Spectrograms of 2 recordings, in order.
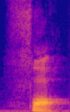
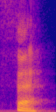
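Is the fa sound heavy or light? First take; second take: heavy; light. First: The syllable sounds heavy and thick. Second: The syllable sounds short, sharp and light. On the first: The speaker calls it wrong. "Common mistake is to say fa" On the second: The speaker calls it right. "The correct pronunciation is fa"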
